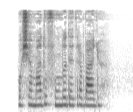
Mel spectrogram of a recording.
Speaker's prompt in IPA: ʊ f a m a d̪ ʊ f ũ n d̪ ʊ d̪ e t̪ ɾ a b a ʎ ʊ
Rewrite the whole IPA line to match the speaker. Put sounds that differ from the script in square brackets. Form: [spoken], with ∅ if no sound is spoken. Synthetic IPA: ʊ [ʃ] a m a d̪ ʊ f ũ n d̪ ʊ d̪ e t̪ ɾ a b a ʎ ʊ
